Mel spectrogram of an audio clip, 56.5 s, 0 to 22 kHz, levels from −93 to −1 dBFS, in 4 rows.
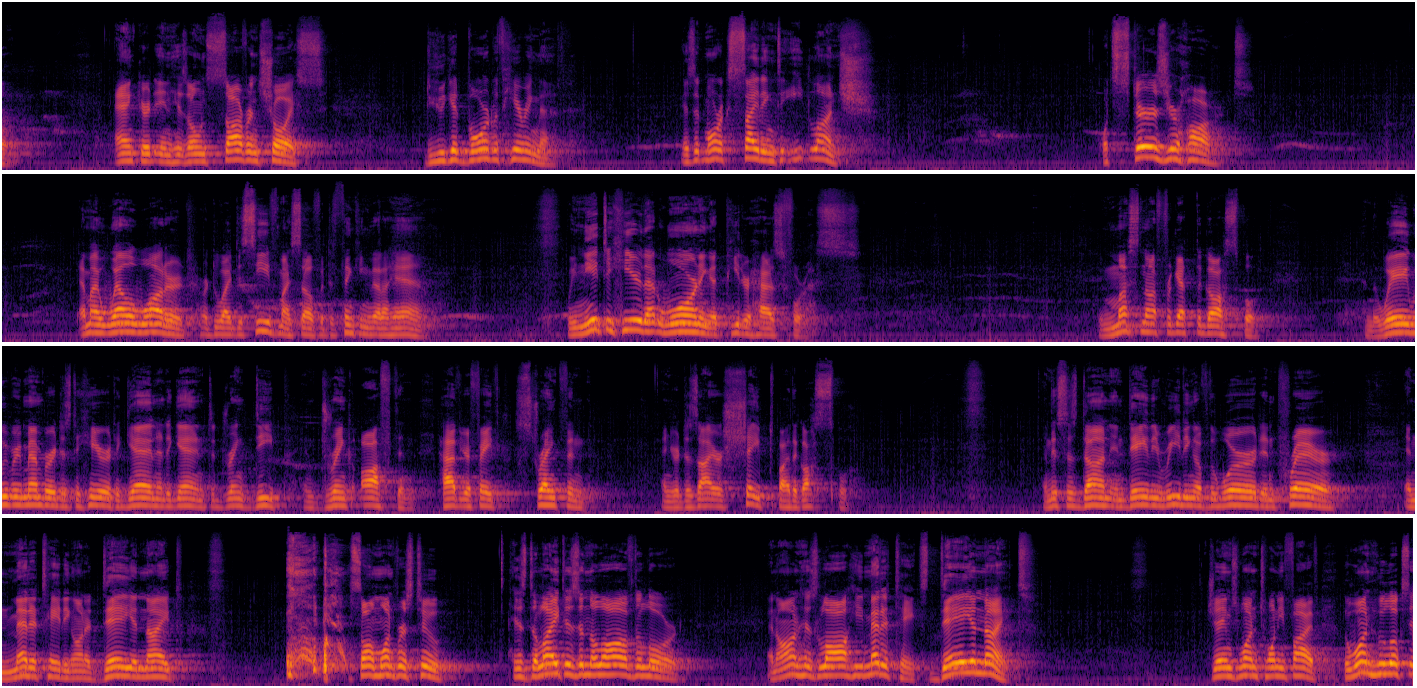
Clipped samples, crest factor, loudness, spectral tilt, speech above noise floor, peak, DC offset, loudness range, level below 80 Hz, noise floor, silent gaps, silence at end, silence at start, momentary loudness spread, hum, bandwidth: under 0.1%; 26 dB; -30 LUFS; -5.5 dB/octave; 36 dB; -6 dBFS; under 0.1%; 9 LU; -70 dBFS; -65 dBFS; none; 0 s; 0 s; 16 LU; none; 16 kHz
